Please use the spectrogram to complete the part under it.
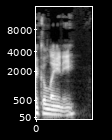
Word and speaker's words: McElhenney: McElhenney? – Mac. – Rob McElhenney.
